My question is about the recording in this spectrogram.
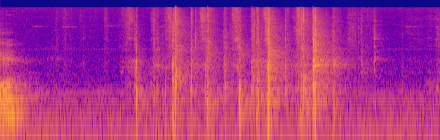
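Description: Tarot cards shuffled and handled by hand, a run of short crisp snaps and flicks from about a second in until shortly before the end.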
